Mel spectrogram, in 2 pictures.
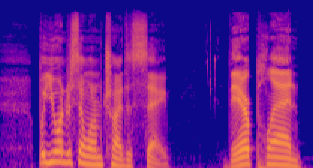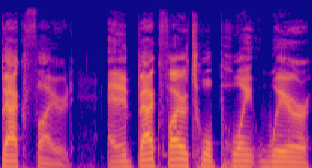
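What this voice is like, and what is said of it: Usual voice. Nothing is said of it.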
